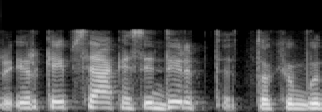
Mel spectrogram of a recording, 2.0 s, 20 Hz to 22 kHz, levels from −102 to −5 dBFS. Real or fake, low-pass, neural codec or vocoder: real; 7.2 kHz; none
